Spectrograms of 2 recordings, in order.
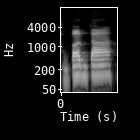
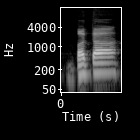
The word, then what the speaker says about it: Baddha: And a quick warning: Baddha's name sounds very close to Buddha, so I'm going to try to pronounce Baddha just a little bit different than Buddha. So we've got Baddha and Buddha.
